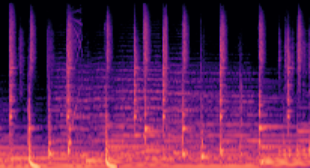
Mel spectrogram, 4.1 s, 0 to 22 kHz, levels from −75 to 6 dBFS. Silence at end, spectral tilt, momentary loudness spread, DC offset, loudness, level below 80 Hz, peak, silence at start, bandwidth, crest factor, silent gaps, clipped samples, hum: 0 s; -5 dB/octave; 5 LU; under 0.1%; -14 LUFS; -18 dBFS; 0 dBFS; 0 s; 19 kHz; 14 dB; none; under 0.1%; none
